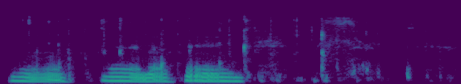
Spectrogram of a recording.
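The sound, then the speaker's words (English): Typing on a computer keyboard: a short, irregular run of light, quiet key clicks. “I'm going to type it out.”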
